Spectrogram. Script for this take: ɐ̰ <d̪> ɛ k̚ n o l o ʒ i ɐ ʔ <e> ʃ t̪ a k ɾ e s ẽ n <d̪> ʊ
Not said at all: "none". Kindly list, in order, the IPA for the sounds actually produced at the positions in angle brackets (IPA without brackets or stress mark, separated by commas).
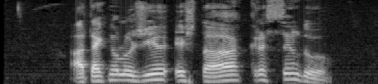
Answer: t̪, e, d̪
